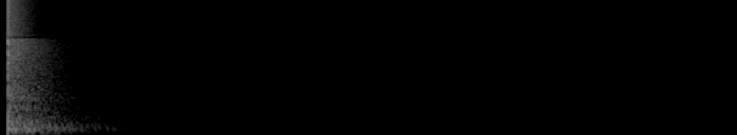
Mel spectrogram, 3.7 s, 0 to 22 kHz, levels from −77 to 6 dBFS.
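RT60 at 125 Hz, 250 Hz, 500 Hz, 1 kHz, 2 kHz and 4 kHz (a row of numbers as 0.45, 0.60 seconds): 1.0, 0.85, 0.80, 0.65, 0.60, 0.55 seconds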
